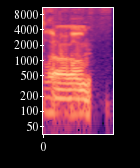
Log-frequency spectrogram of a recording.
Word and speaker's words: Linderbaum: Remington, the Remington Award was won by Tyler Linderbaum. Sorry if I butchered that name. – I think it's Linderbaum.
